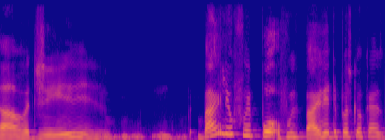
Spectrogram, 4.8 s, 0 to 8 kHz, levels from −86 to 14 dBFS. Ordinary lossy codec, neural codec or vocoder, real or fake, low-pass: none; codec, 16 kHz, 4 kbps, X-Codec, HuBERT features, trained on balanced general audio; fake; none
